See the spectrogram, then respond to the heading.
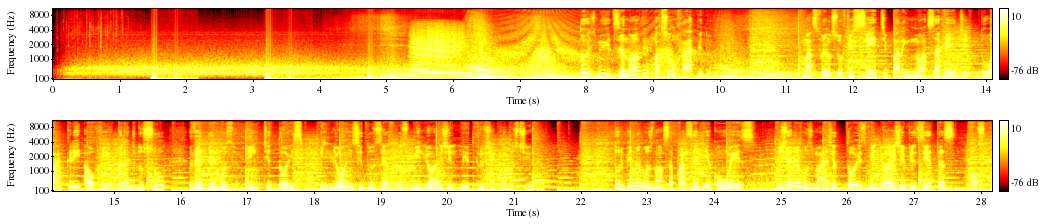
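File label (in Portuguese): Voz Madura, Masculino, Português - Brasileiro; Voz Padrão - Grave; VIDEO BR / PETROBRAS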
